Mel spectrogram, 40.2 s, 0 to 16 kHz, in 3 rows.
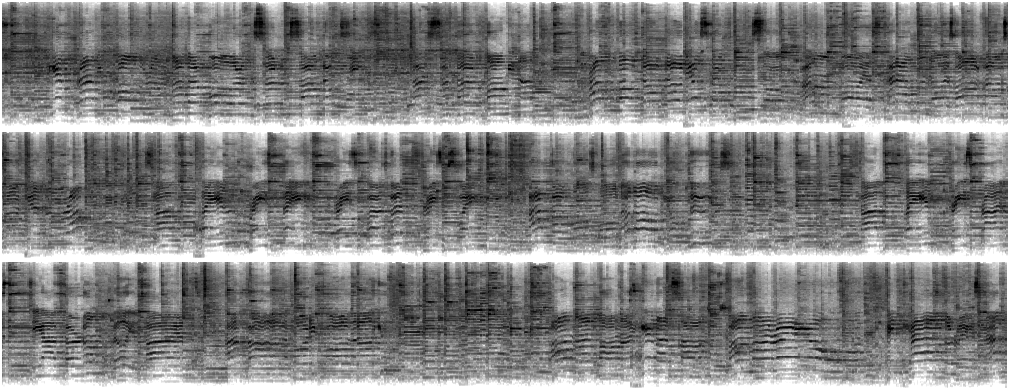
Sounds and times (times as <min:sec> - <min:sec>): Acoustic guitar: 0:00.0 - 0:40.2
Blues: 0:00.0 - 0:40.2.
